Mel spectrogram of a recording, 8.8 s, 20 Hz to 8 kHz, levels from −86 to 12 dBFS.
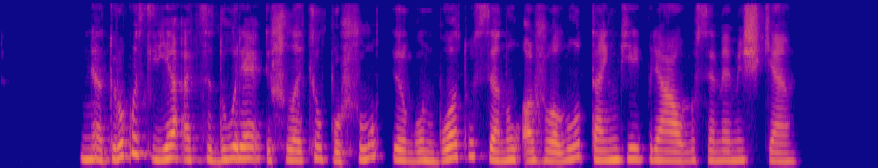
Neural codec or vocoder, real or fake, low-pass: codec, 16 kHz, 2 kbps, FunCodec, trained on LibriTTS, 25 frames a second; fake; 7.2 kHz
